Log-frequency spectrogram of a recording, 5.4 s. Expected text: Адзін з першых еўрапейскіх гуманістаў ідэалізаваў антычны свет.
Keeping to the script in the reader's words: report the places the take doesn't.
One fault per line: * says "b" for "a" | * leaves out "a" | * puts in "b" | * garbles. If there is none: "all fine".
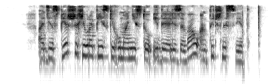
all fine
